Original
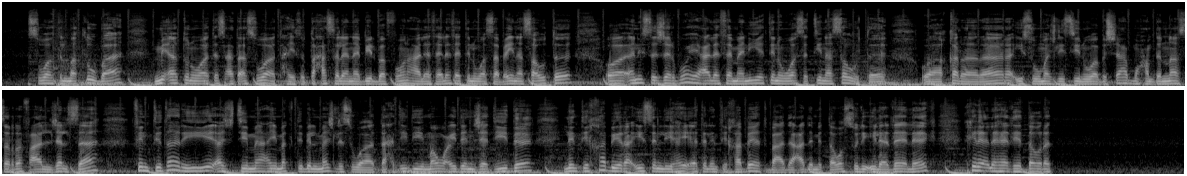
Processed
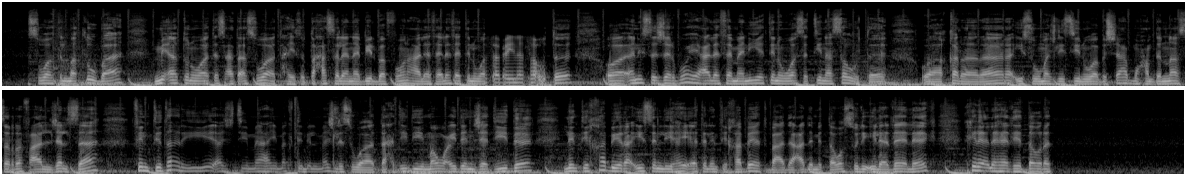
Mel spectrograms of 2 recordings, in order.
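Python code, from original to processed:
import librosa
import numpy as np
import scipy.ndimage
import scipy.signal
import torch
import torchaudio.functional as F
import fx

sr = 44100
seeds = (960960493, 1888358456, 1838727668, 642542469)

y = fx.lpc_monotone(x, sr, seeds[0], pitch_hz=180.0, order=10, at=(4.83, 5.43))
y = fx.over_compress(y, sr, threshold_db=-34.0, ratio=-1.0, at=(13.52, 15.19))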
